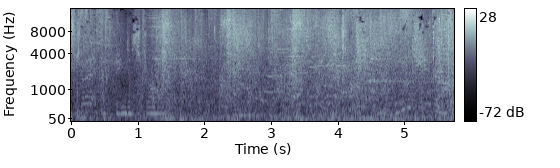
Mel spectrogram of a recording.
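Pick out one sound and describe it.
Magic spells crackle and burst in a hectic fight.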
